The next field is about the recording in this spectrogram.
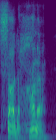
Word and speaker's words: sadhana: This comes from the Sanskrit language. It's pronounced sadhana.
